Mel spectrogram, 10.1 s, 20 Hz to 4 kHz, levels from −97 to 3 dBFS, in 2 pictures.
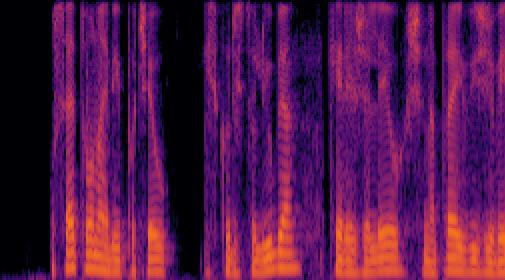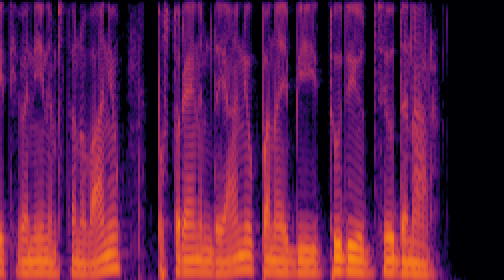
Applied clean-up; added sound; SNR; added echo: neural mask model Resemble Enhance denoiser.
